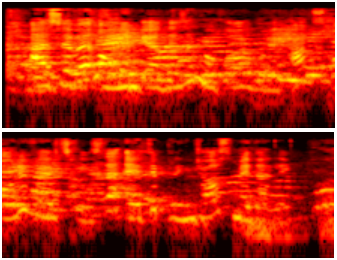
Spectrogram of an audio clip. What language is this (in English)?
Georgian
